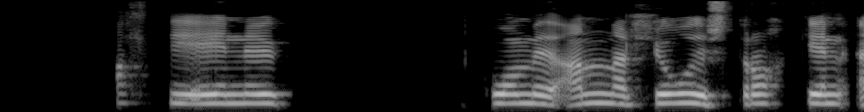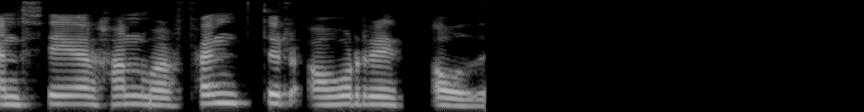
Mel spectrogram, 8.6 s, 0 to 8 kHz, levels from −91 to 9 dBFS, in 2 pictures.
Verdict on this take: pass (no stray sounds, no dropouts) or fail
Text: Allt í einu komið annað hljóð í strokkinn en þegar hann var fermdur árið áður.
pass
